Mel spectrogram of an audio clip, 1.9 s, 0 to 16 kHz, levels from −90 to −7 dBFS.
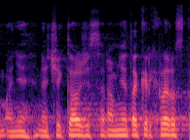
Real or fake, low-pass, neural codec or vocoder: fake; 14.4 kHz; vocoder, 44.1 kHz, 128 mel bands every 256 samples, BigVGAN v2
